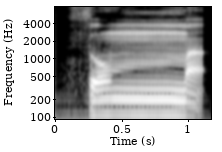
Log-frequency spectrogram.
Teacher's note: میم مشدد پہ غنہ ضروری ہے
